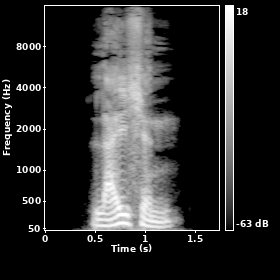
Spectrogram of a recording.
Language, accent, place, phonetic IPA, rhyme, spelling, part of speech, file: German, Germany, Berlin, [ˈlaɪ̯çn̩], -aɪ̯çn̩, Leichen, noun, De-Leichen.ogg
- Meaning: plural of Leiche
